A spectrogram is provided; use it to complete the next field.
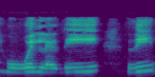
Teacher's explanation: هو الذی و میں ہونٹ گول ہوتے ہیں، هو الذی، ذی میں دال کو نرمی کے ساتھ ہم نے پڑھنا ہے، زی کی آواز نہیں آئے گی، سیٹی والی آواز نہیں ہوگی، ذی والی آواز ہوگی۔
